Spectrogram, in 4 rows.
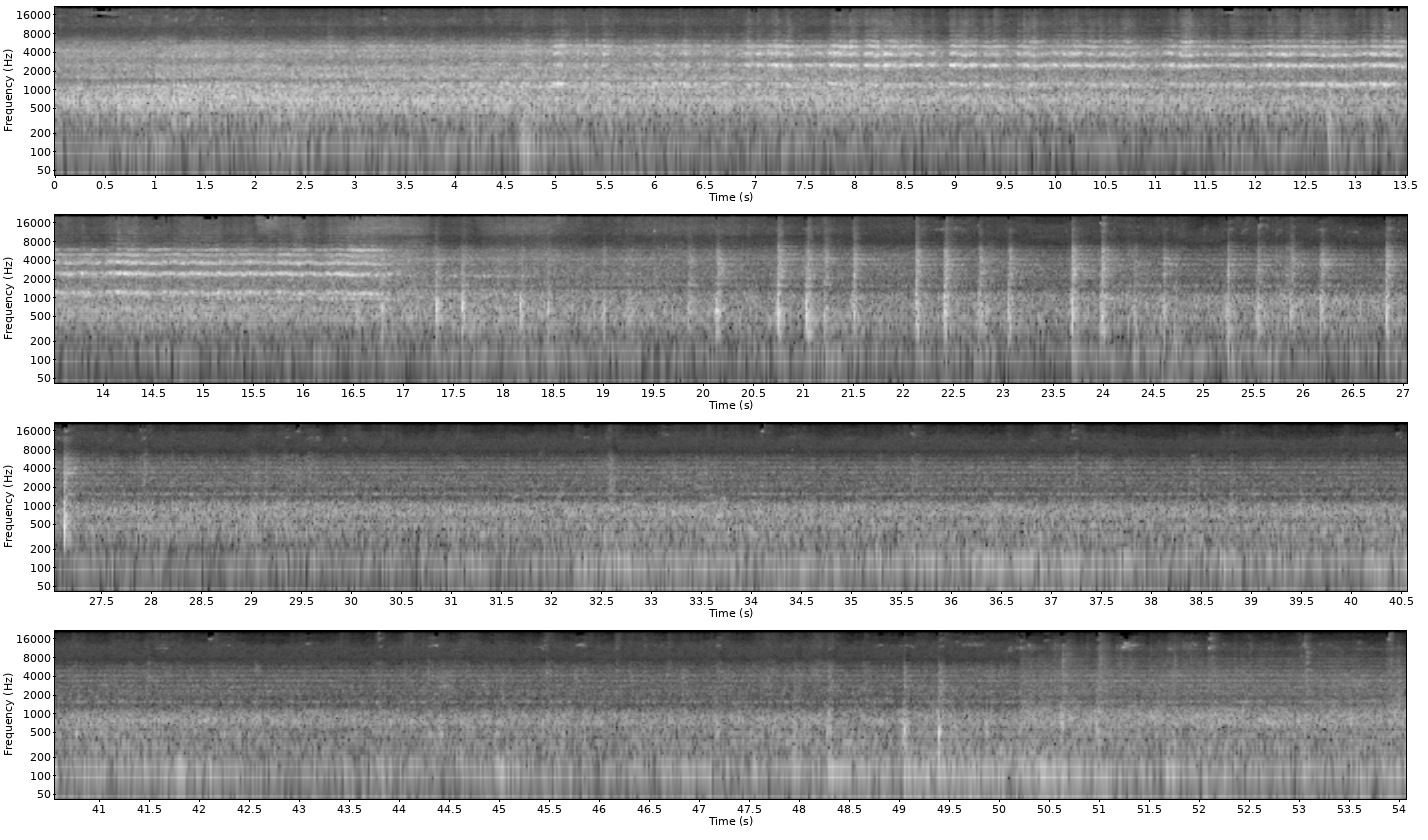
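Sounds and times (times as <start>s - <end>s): train rolling rumble: 0.0s - 54.0s
train wheels clickety-clack: 0.0s - 54.0s.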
